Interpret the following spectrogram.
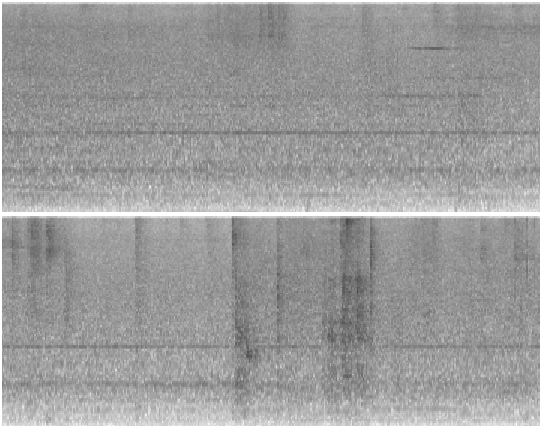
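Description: Interior of a stationary metro train: steady hum of the train's equipment with a faint steady tone. Around ten seconds in, the sliding passenger doors open with a short burst of noise, followed a second later by a longer one.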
